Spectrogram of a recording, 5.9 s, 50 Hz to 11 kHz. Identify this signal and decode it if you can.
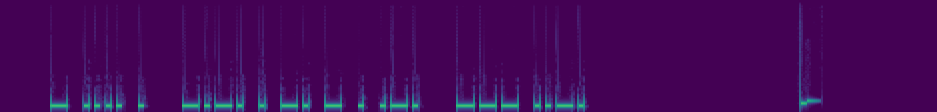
Morse code, heard as a keyed tone, about 34 wpm, 700 Hz. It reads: THE CENTER OF
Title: Sets of 3 Words 35wpm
